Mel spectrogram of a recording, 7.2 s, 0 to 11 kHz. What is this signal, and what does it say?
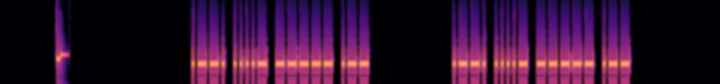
Morse code, heard as a keyed tone, about 39 wpm, 700 Hz. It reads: P40W P40W
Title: Call Signs Repeated 3x - 40wpm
